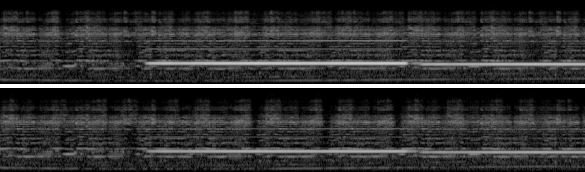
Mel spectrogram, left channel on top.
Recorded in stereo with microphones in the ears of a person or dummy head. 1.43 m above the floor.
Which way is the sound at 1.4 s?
60° left (ahead or behind).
